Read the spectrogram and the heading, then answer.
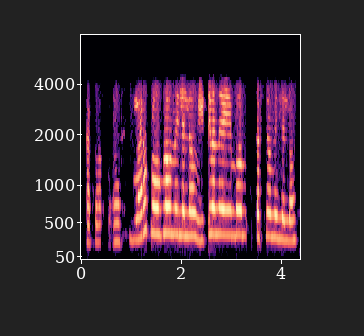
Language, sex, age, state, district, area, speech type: Malayalam, female, 18-30, Kerala, Idukki, rural, conversation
